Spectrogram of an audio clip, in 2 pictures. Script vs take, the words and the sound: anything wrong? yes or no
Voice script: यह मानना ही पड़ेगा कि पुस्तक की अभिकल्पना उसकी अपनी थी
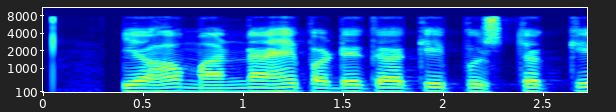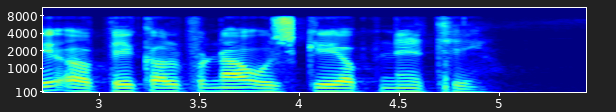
no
